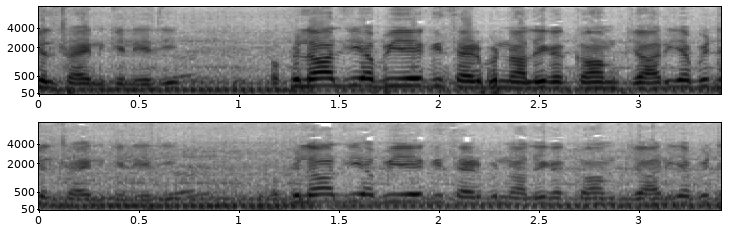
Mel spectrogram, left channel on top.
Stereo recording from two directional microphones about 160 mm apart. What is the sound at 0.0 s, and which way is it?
Speech, 50° left (ahead or behind).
